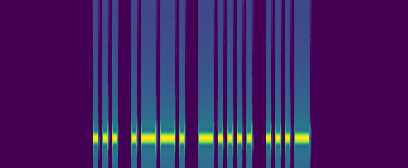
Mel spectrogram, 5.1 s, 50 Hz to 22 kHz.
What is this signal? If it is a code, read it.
Morse code, heard as a keyed tone, about 20 wpm, 700 Hz. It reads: SP6V
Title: DXCC-100 Call Signs - 4 Characters - Repeated 3x - 20wpm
